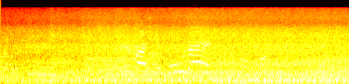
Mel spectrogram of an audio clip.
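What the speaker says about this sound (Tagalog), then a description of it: "Guys, tinan nyo naman kung gaano kalalaki ang alon." Big ocean waves surge and roll in a continuous roar mixed with wind buffeting the microphone, with brief faint voices calling out over the surf.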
